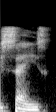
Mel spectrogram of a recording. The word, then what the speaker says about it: says: B say says yeah usually we for the third person he or she we say says like he says not he says but we I say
